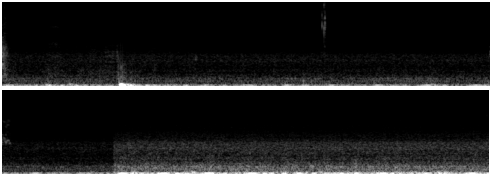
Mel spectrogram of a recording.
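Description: Quiet background hum and hiss on a workbench, with a soft thump about two seconds in and a faint click near five seconds; the background noise grows louder about nine seconds in.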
